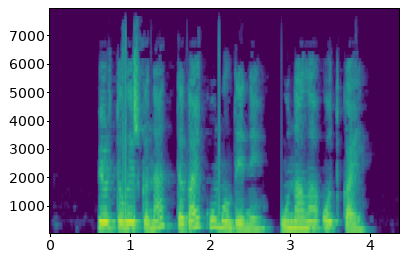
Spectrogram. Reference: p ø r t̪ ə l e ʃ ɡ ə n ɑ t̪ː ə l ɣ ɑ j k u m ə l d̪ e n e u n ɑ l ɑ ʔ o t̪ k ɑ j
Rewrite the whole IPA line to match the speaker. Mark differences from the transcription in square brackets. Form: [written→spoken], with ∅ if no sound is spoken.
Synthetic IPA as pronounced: p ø r t̪ ə l e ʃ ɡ ə n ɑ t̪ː ə [l→∅] ɣ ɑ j k u m ə l d̪ e n e u n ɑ l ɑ ʔ o t̪ k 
